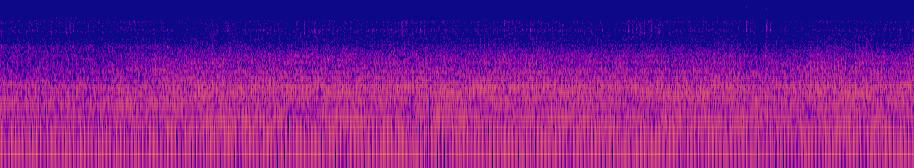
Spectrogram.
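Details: John Deere riding mower after years of storage, which stopped while cranking, running after valve lash adjustment, carburetor bowl filled via fuel line, starter jumped: steady, even single-cylinder putter at fast idle, no misses, knocks or ticking; normal.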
